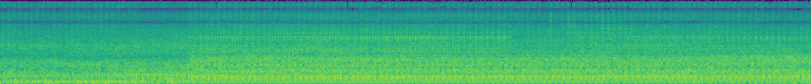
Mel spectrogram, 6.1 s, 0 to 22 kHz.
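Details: 1990s Toro GTS 2 550 mower, 5 hp Briggs & Stratton 124702, after carburetor repair and new filter, started on choke: fires and picks up to a smooth, steady run with an even beat and no misfires; sounds healthy.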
